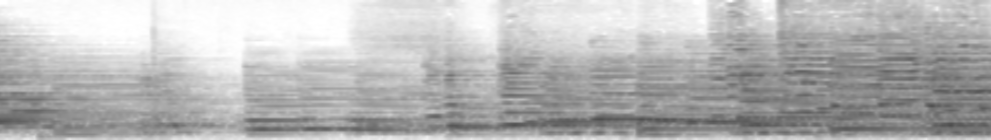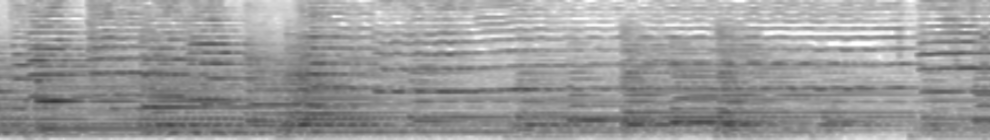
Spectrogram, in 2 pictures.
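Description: Violin and grand piano playing classical music together. The violin carries the line in sustained bowed notes with vibrato, over piano accompaniment, after a brief softer moment about a second in.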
